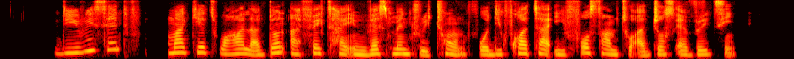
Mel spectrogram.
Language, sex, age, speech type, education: Nigerian Pidgin, female, 15-29, spontaneous, tertiary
